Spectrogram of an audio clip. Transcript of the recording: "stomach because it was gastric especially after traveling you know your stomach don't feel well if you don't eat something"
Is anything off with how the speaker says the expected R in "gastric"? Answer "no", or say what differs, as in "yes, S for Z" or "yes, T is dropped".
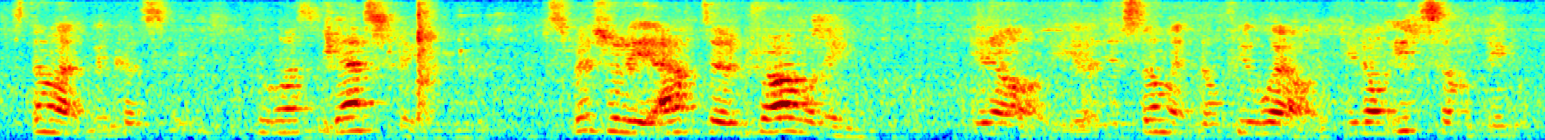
yes, R is dropped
